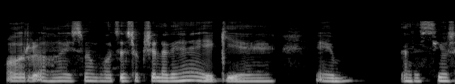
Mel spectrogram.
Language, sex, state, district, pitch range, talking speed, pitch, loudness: Hindi, male, Uttarakhand, Uttarkashi, 150-160 Hz, 195 wpm, 155 Hz, -27 LUFS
